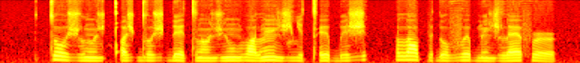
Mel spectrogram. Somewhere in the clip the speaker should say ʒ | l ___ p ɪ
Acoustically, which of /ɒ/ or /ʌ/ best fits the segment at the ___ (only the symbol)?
ɒ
